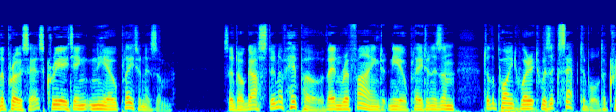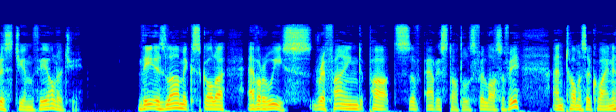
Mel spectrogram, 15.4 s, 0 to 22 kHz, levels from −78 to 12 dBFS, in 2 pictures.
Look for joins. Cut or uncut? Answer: cut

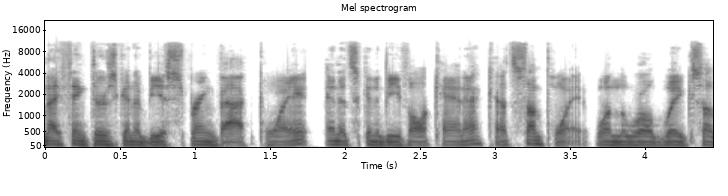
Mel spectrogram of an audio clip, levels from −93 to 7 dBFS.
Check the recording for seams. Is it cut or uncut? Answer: uncut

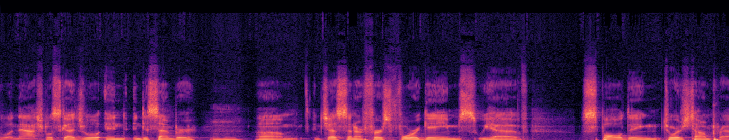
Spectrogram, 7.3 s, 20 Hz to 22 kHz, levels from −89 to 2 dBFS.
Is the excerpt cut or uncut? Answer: uncut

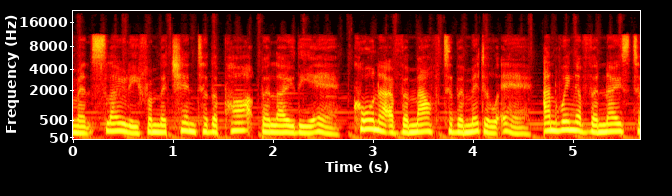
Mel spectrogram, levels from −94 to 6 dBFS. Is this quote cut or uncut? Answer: cut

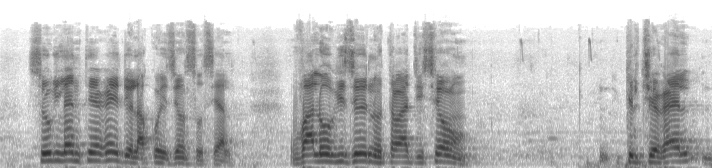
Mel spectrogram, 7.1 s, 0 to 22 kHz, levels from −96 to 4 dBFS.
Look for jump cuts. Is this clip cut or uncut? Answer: uncut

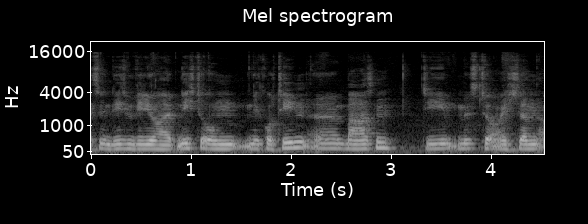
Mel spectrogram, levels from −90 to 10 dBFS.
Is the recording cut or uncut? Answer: uncut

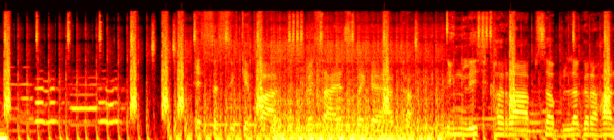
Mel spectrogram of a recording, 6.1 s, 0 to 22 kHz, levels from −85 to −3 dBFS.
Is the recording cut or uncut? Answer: cut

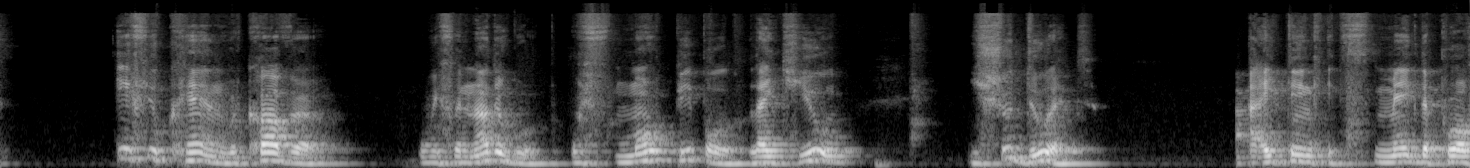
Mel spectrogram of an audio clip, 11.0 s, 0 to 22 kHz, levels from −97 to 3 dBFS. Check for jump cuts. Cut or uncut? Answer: cut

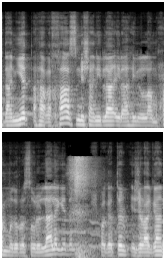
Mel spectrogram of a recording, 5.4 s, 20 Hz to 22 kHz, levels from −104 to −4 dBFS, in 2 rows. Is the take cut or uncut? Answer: cut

